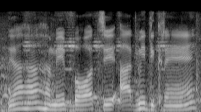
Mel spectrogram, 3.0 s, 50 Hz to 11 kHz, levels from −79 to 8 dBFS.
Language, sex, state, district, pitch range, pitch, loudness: Hindi, male, West Bengal, Darjeeling, 130-150 Hz, 135 Hz, -14 LUFS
